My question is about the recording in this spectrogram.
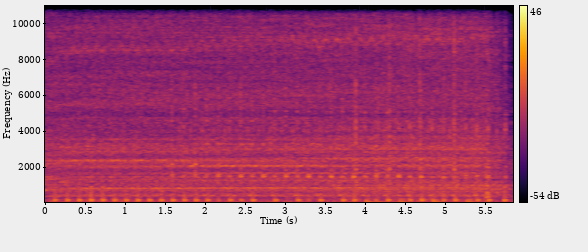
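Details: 2010 Audi A4 that ran perfectly the day before won't start in the morning; steady starter cranking about three and a half beats a second for six seconds, never firing or catching; cranks but won't start, cause unknown.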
